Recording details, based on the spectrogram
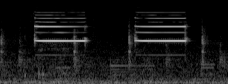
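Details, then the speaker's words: Archeer dual USB car charger with LCD voltage display, plugged into the car's socket: sharp high beeps about half a second long, repeating about once a second; the charger's low-battery voltage alarm. "oh that has an alarm that if your battery's getting low"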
